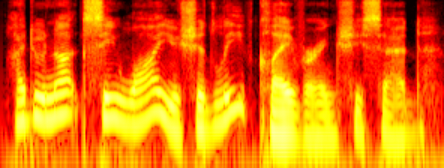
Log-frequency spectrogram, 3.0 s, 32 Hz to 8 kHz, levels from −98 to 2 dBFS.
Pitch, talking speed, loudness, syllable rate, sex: 130 Hz, 225 wpm, -17 LUFS, 5.2 syllables/s, male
